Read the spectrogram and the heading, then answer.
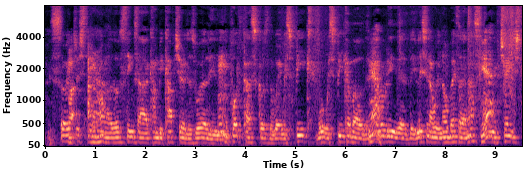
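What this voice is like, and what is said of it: Spanish accent. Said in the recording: “My accent is still Spanish”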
